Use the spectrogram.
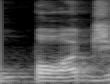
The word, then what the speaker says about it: pode: O primeiro, na língua portuguesa nós temos esse P-O-D-E, ele pode ser pronunciado como pode ou pôde, não é? O verbo poder no presente é Ele pode, no passado, ele pôde.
